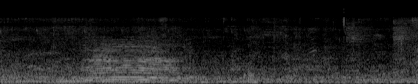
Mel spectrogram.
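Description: One of the large humped cattle mooing: a single long moo whose pitch rises and then falls, lasting from about half a second to two seconds in.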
